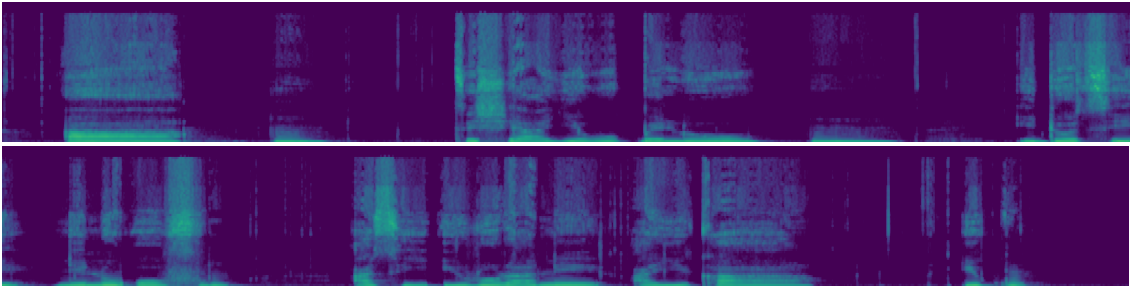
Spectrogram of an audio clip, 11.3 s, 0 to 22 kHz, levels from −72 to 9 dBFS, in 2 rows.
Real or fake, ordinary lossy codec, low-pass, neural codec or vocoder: real; none; none; none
